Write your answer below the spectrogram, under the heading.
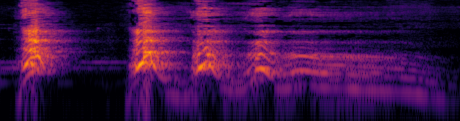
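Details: English Cocker Spaniel barking at an alarm clock indoors: two sharp barks followed by a quick series of softer yelping barks trailing into a long whining tone.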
